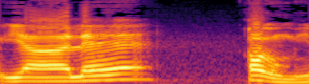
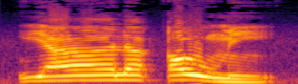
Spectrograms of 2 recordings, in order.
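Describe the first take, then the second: First: "يا لقومي" very slow with the lam clearly opened; slow demo. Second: "يا لقومي" drawn slowly with the lam opened, as "يا لَقومي"; slow poetic recital. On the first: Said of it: "اللام مفتوحة". ("يا لقومي" ببطء شديد بفتح اللام) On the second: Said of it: "قال الشاعر". (إلقاء "يا لقومي" ببطء مع فتح اللام) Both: Shown as a demonstration.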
